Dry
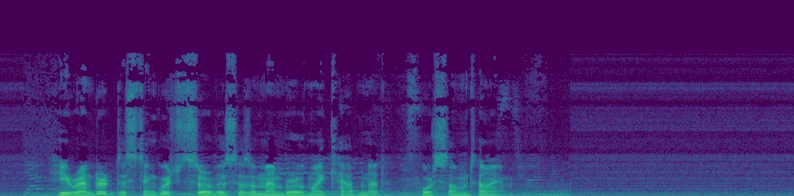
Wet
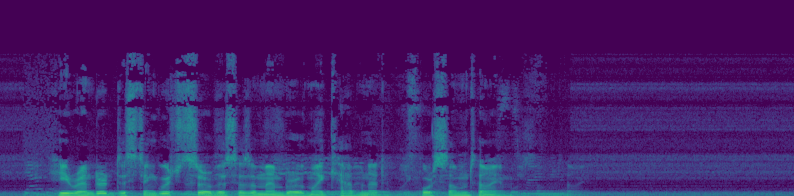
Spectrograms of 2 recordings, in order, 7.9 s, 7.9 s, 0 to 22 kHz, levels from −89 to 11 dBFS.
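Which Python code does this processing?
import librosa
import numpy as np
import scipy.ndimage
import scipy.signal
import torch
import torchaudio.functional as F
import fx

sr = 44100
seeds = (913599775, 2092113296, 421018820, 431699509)

p1 = scipy.signal.sosfilt(scipy.signal.butter(2, 87.0, 'highpass', fs=sr, output='sos'), x)
p2 = fx.band_shelf(p1, sr, hz=1100.0, db=-15.5, octaves=1.7)
y = p2 + fx.echo_single(p2, sr, ms=877, db=-23.0, dry=0)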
